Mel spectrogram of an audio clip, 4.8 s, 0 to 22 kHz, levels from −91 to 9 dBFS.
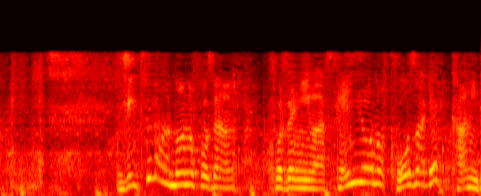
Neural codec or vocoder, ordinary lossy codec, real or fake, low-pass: codec, 16 kHz, 1.1 kbps, Voila-Tokenizer; none; fake; 7.2 kHz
